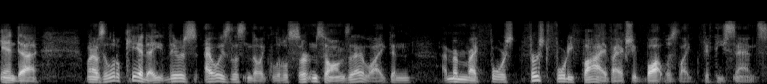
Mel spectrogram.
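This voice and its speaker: A man talks at a very fast pace with lively intonation, a medium pitch and a slight East Coast accent. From Pennsylvania, US East Coast. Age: 40s. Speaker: radio co-host and producer. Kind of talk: casual chat.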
